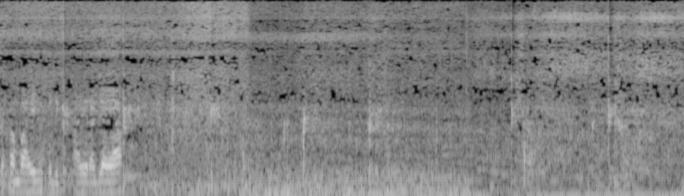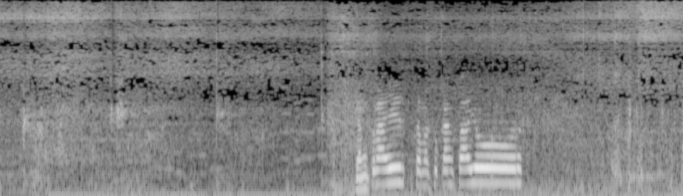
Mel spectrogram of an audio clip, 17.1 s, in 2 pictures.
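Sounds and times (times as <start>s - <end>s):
chicken sizzling in a wok: 0.0s - 17.0s
spatula clicking and scraping: 6.4s - 11.6s.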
